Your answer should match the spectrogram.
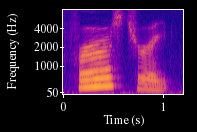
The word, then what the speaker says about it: frustrate: 힘 조금 빼시고 frate이라고 하는 거예요 천천히 해보겠습니다 frustrate 빨리 해 볼게요 frustrate frustrate 이렇게 발음을 할 수가 있습니다 두 가지를 다 알고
